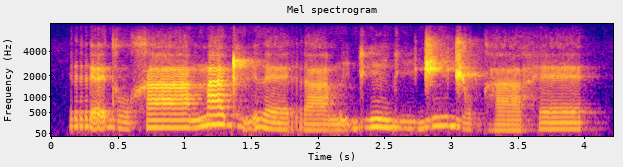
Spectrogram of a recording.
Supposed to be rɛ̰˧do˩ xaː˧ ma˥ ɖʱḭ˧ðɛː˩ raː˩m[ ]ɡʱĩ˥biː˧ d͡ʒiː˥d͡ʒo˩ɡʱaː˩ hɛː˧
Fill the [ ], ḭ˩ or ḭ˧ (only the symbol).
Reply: ḭ˧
